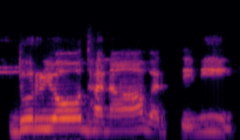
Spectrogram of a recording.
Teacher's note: Duryo, Yo is Dirga, Dhana, Dha again Mahaprana, Na, Dirga, Vartini, Vartini, Ti, all are Hrisva, Ni is Dirga.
